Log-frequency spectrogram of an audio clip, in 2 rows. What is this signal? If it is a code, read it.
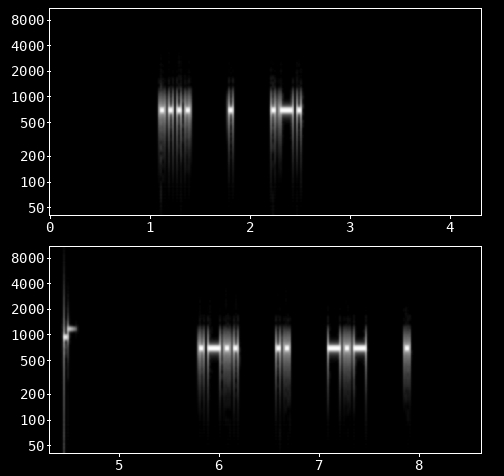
Morse code, heard as a keyed tone, about 28 wpm, spaced as for 16 wpm, 700 Hz. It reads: HER LIKE
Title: 3x Character Spacing - Top 100 Words - 28wpm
